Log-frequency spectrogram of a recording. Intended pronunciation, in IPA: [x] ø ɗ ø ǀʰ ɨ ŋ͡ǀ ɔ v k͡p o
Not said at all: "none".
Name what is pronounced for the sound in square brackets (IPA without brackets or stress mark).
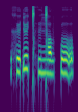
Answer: x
